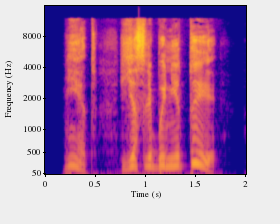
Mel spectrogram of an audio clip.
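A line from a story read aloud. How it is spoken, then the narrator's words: Desperate cry. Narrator (Russian): отчаянно вскрикнула она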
